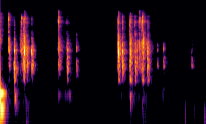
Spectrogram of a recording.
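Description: Computer keyboard being typed on in three short bursts of keystrokes, with pauses of about a second between them and a couple of faint taps near the end.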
